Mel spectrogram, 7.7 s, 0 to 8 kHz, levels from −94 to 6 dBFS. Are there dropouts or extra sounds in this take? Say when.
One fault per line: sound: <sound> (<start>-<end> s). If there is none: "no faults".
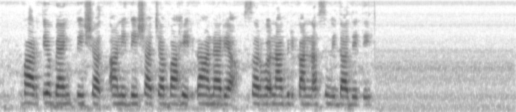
no faults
